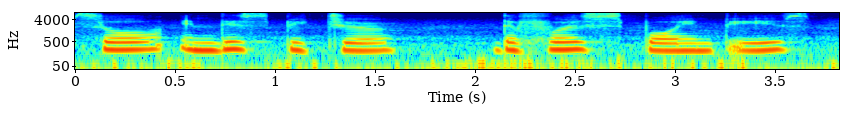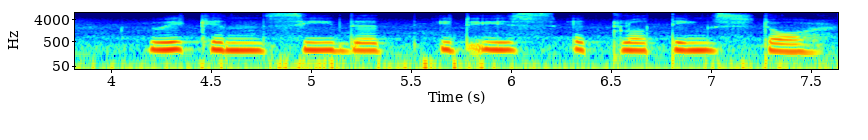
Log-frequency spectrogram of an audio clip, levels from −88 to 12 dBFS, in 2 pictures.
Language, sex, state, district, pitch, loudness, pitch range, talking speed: English, female, Nagaland, Dimapur, 235 Hz, -14 LUFS, 225-240 Hz, 135 wpm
